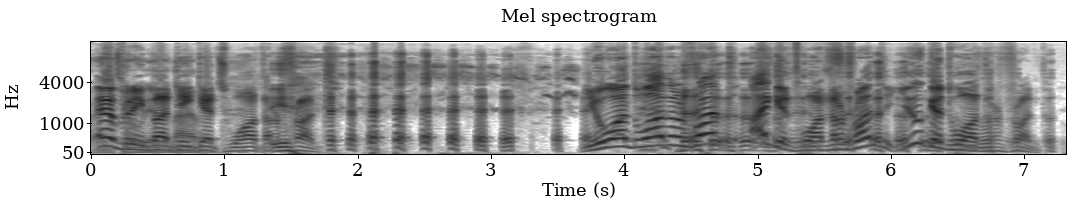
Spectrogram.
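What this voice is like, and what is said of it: Mock Russian-sounding accent. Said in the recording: “I don't know why that sounds Russian to me”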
